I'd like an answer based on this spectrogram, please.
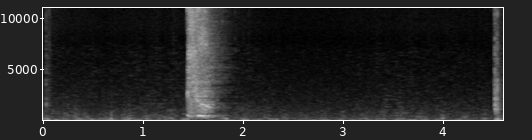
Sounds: Sneeze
